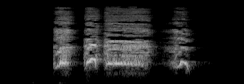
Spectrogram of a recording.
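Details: Crowing red junglefowl gives a harsh four-part crow: two short bursts, a longer sustained phrase, then a brief lower closing note, with silence around it.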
